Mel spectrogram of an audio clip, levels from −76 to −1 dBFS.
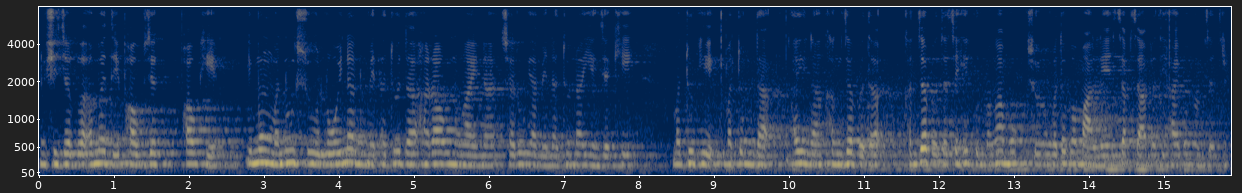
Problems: background sounds at intervals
